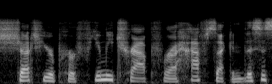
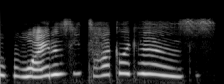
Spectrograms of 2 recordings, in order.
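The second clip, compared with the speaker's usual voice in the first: very high, louder, slow squeal; mocking very high voice; 4 dB louder, slower than usual. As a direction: push the mockery even higher and louder.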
